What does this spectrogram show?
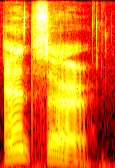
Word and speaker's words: answer: the question she can answer the question the basic form is to answer a question and the w is silent we don't pronounce it please your name this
